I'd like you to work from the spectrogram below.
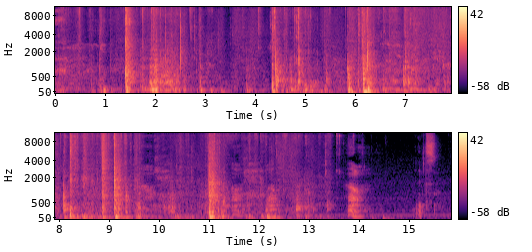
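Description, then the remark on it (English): Someone opens a light mailed package: bursts of tearing, crinkling and scraping, with sharp clicks and rustles that come in uneven spurts before trailing off into quiet. “Well, actually, coincidentally, I just received one today. Yeah, it's kind of strange because I don't remember ordering anything. But let's see what it is.”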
